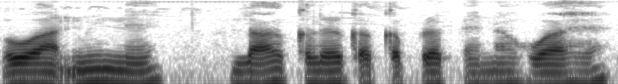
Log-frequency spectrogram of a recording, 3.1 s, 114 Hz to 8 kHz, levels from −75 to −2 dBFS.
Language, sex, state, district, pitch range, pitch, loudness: Hindi, male, Arunachal Pradesh, Papum Pare, 105-115 Hz, 110 Hz, -18 LUFS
